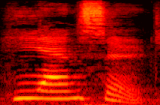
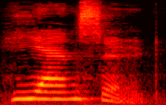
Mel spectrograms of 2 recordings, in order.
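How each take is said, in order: The two takes are said the same way.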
